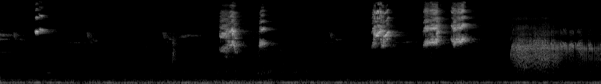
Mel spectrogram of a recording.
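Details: Captive 15-day-old female cockatiel chick, grey like her pied-cockatiel father; sparse soft chirps, then several loud harsh squawks in a row, closing with a long breathy hiss.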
